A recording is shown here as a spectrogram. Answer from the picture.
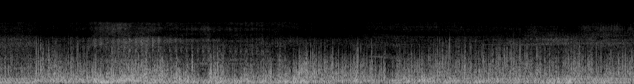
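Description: Steady wind rushing over the microphone of a camera on a moving motorcycle, with the engine and road noise running underneath.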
